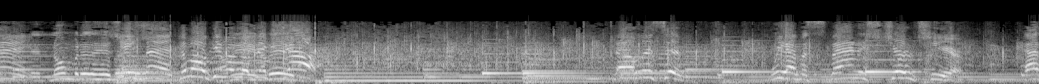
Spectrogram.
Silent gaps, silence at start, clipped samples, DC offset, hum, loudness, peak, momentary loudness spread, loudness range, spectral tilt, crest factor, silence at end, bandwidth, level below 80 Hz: none; 0 s; 0.6%; under 0.1%; none; -8 LUFS; 0 dBFS; 8 LU; 4 LU; -5 dB/octave; 8 dB; 0 s; 9.8 kHz; -34 dBFS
